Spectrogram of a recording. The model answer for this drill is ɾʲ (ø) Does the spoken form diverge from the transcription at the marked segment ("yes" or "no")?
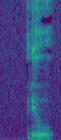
yes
